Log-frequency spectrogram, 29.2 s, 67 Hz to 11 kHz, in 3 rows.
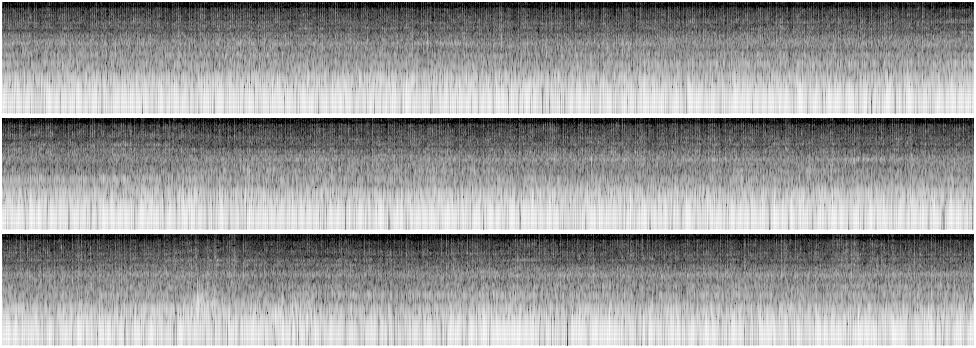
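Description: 1958 Massey Ferguson 35 tractor's four-cylinder engine, running on TVO, pulling steadily along the road at an even engine speed.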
